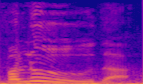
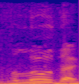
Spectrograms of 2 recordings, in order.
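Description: First: The word is said with an Italian-sounding accent. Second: The word is said without an Italian-sounding accent. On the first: The speaker calls it wrong. "It's not Falooda. It's not Italian, guys" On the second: The speaker calls it right. "It's Falooda, guys"

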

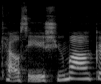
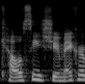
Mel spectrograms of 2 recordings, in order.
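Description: First: The surname ends with the sound 'macher'. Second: The surname ends with the sound 'maker'. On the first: The speaker calls it wrong. "people have mispronounced my name" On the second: The speaker calls it right. "Shoe, oh like the shoe, and then Maker"

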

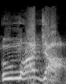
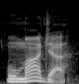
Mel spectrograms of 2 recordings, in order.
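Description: First: It is said in a put-on, streetwise character voice. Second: It is said in a plain, normal voice.

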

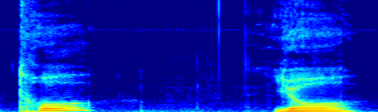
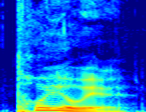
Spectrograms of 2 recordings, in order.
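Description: First: It is said slowly. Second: It is said faster.

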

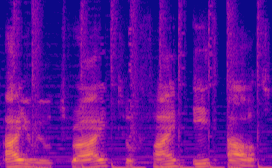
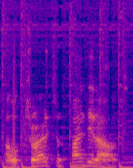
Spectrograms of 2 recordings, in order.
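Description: First: The words are said separately, not linked. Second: The words run together, linked smoothly.

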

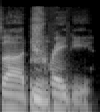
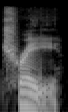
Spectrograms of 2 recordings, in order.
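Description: First: The name is said as Trady. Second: The name is said as Trey. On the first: The speaker calls it right. "but it's Trady" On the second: The speaker calls it wrong. "I said Trey, like, that's how I pronounced it"

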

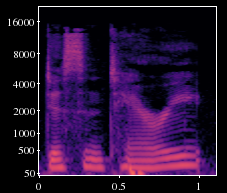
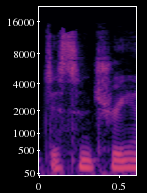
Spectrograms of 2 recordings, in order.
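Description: First: The word is said with an American accent. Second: The word is said with a South African accent. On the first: "Americans say dysentery" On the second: "in my South African way"

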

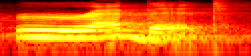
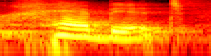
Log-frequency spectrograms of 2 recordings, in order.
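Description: First: It starts with an English R sound. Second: It starts with a breathy, H-like sound. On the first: The speaker calls it right. "eu falo rabbit" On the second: The speaker calls it wrong. "Eu não falo rabbit"

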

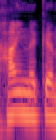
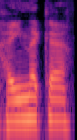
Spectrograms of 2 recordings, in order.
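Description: First: The name is said in a non-Dutch way. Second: The name is said closer to Dutch pronunciation. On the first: The speaker calls it wrong. "nie Heineken" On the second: The speaker calls it right. "a Heineke"

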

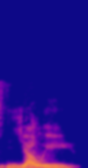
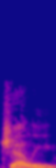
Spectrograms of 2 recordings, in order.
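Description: First: The name begins with a 'y' sound. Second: The name begins with a 'j' sound. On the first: This is how most people say the name. The speaker calls it wrong. "everyone says Yelly" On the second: This is how the name is really said. The speaker calls it right. "it's actually jelly, like peanut butter and jelly"

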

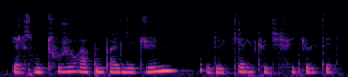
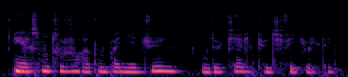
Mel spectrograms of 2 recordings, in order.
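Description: The two takes are said the same way.

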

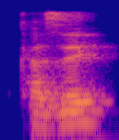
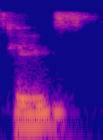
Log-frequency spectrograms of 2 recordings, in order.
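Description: First: It is said the Japanese way, like 'kah-zeh'. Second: It is said the English way, like 'case'. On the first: It follows the original Japanese word for wind. "The correct way of saying the word is kaze, because it's from the Japanese wind" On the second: It is an Americanized version that is easier to say. "because we can Americanize things. It's easier for us"

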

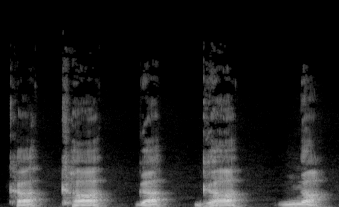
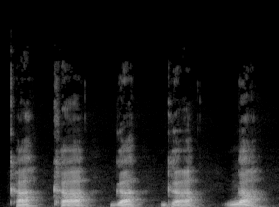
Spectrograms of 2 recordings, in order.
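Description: The two takes are said the same way.

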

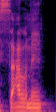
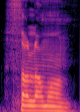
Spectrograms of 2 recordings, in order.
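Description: First: The name is said plainly, without a lisp. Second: The name is said with a Spanish-style lisp. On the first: The name as usually said. The speaker calls it wrong. "don't even call me Solomon" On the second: It claims Spanish ancestry. The speaker calls it right. "I'm speaking with a lisp"

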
